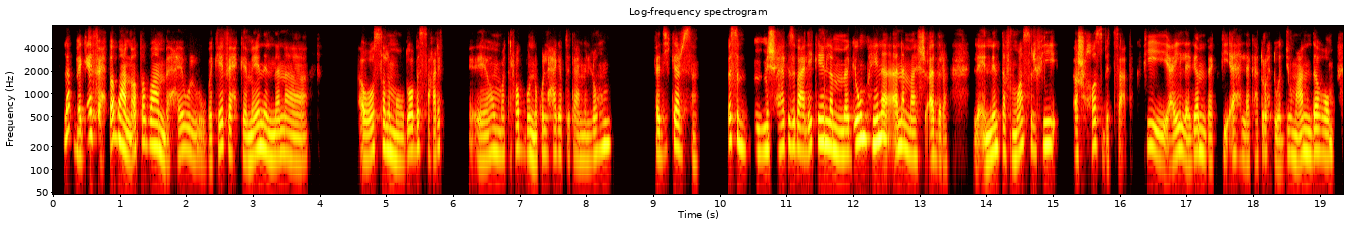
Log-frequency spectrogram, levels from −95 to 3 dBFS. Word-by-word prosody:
لأ، - - +1
باكافح 465 - +1
طبعًا، - - +6
آه - - +4
طبعًا 215 -7 +2
باحاول 170 +4 -3
وباكافح 170 +7 -2
كمان 155 +8 +1
إن 150 -4 0
أنا 150 -4 -2 0.8
أوصّل 170 +7 +1
الموضوع، 150 0 +2
بس - - -5
عارف - - -3 0.4
آآ 140 +1 -4
هم 165 0 -4
اتربوا 165 0 -3
إن 140 - +1
كل 165 +4 -5
حاجة 165 0 -1
بتتعمل 140 -3 -7
لهم 195 +7 -2 0.7
فدي 160 +1 -1
كارثة، 160 -9 0 0.5
بس 245 +1 +2
ب 200 -5 -1 0.3
مش 185 0 +4
هاكذب 205 0 0
عليك 185 +6 +1
يعني 230 -1 +6
لمّا 165 -5 +3
جُم 230 +11 +6
هنا 240 +5 +8
أنا 210 -5 +3
مش 150 - -2
قادرة، - - 0 0.4
لإن 140 +5 +1
أنت 185 0 +1
في 160 -4 -7
مصر 185 +3 -1
في 215 - 0 0.2
أشخاص - - 0
بتساعدك، - - -9 0.2
في 180 -9 -1
عيلة 165 -4 +1
جنبك، 165 -2 -1
في - - -5
أهلك - - -4
هتروح - - -4
تودّيهم 155 +4 -5
عندهم، 160 +1 +1
170 Hz, 160 wpm, -24 LUFS, 155-200 Hz, 0.8 s, هنا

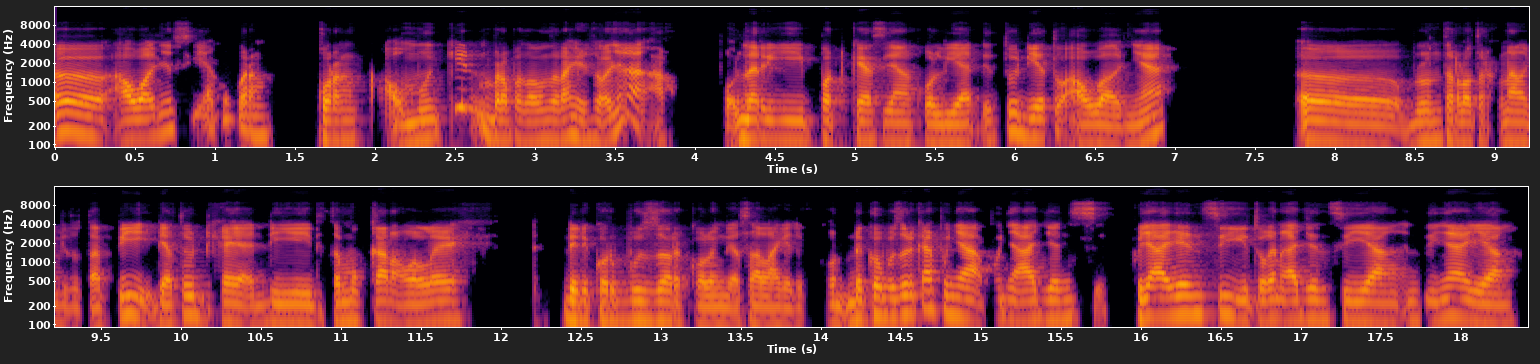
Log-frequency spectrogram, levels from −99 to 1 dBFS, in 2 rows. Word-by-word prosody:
E 160 - +6 0.4
awalnya 130 +6 +3
sih - - -11
aku 250 - -9
kurang 140 0 0 0.3
kurang 125 -1 +2
tahu, - - -2
mungkin 380 - -2 0.2
berapa 125 - +2
tahun 115 +1 -1
terakhir. 130 -1 +2
Soalnya, - - +2 0.2
ak - - -14 0.4
dari 125 -1 +2
podcast 120 -1 0
yang 115 -1 0
aku - - 0
lihat 110 0 0
itu 155 +7 -4
dia 130 -1 +2
tuh - - -5
awalnya, 105 -1 +2 0.9
eee, 110 -4 +2
belum 115 +1 -3
terlalu 115 -2 +1
terkenal 115 +1 -1
gitu, 95 -2 -11
tapi 135 +11 0
dia 105 - +4
itu 145 +5 -2
kayak 110 -6 +1
di 110 -1 -1
ditemukan 115 +3 0
oleh 120 +4 +1 0.6
Deddy 120 -2 +3
Corbuzier 120 -1 -1
kalau 100 -1 0
nggak 90 -3 -3
salah 95 -2 0
gitu, 95 +1 -6 0.2
Deddy 125 - -1
Corbuzier 140 +2 +1
kan 175 - +4
punya 135 -8 +3
punya 130 -3 0
agensi 125 +1 -1 0.2
punya 135 +1 +5
agensi 150 +1 +1 0.2
gitu 120 - -1
kan, 130 - +2
agensi 120 0 0
yang 110 0 0
intinya 120 +3 0
yang 110 -5 +3
120 Hz, 175 wpm, -26 LUFS, 110-130 Hz, 0.9 s, E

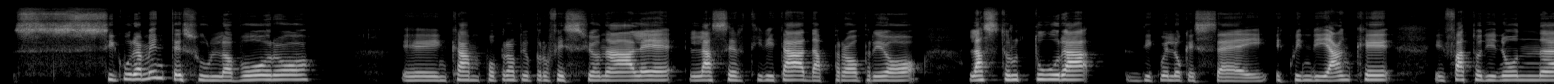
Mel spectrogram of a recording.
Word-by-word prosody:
Sicuramente 445 - -1
sul 200 -3 -4
lavoro, 220 +4 0 0.8
e 185 0 -3
in 185 0 -6
campo 200 -2 0
proprio 205 0 -4
professionale, 195 +1 +1
l'assertività 200 +1 +2
dà 185 -3 -1
proprio 185 0 -1 0.5
la 200 -1 +6
struttura 215 +1 +3 0.3
di 180 0 -12
quello 195 -1 -3
che 180 -1 -8
sei, 165 0 -2
e 200 - -11
quindi 195 -2 -3
anche 205 +3 +2 0.4
il 190 - -9
fatto 210 +2 0
di 195 -1 -4
non 200 0 -2
200 Hz, 95 wpm, -23 LUFS, 190-215 Hz, 0.8 s, la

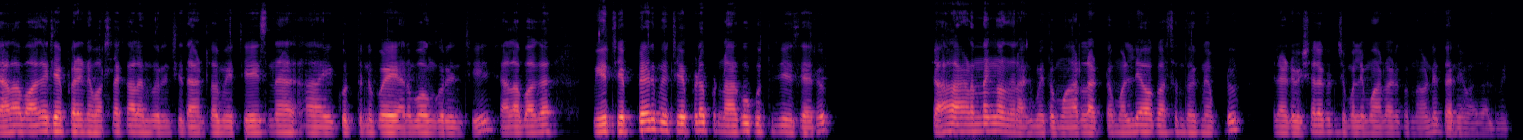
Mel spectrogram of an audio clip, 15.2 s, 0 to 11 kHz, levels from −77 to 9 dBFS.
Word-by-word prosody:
చాలా 115 +3 +4
బాగా 130 +3 +4
చెప్పారండి 125 -3 +3
వర్షాకాలం 120 0 -2
గురించి, 110 0 -5
దాంట్లో 110 0 -2
మీరు 110 0 -3
చేసిన 115 +1 -1 0.4
ఆహ్, 110 -1 +1
గుర్తుండిపోయే 115 0 +4
అనుభవం 115 0 +2
గురించి. 110 -1 -4 0.2
చాలా 115 +1 0
బాగా 125 +3 +2 0.5
మీరు 135 +1 +6
చెప్పారు. 160 +6 +7
మీరు 150 -1 +3
చెప్పేటప్పుడు 150 0 +4
నాకు 125 +4 +2
గుర్తు 130 -1 -5
జేశారు. 110 -3 -1 1.1
చాలా 140 0 +3
ఆనందంగా 140 +1 +1
ఉంది 120 - -3
నాకు 110 +1 -6
మీతో 110 -1 -4
మాట్లాడటం. 110 0 -2
మళ్ళీ 120 +3 -3
అవకాశం 120 0 -3
దొరికినప్పుడు, 115 +6 -5 0.4
ఇలాంటి 115 -1 -3
విషయాల 125 +3 -3
గురించి 120 -2 -12
మళ్ళీ 110 -1 -4
మాట్లాడుకుందాం 110 -1 -9
అండి. 130 +4 -9
ధన్యవాదాలు 100 -2 -10
మీకు. 95 - -22
115 Hz, 150 wpm, -25 LUFS, 110-130 Hz, 1.1 s, చెప్పారు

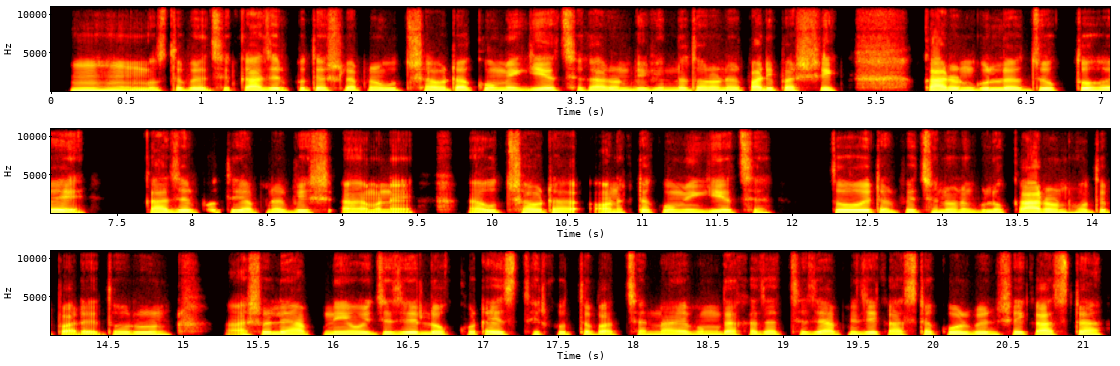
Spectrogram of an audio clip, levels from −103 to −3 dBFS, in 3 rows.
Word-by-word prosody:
হুম, 160 -1 +3
হুম, 150 -2 +1 0.2
বুঝতে 65 - -3
পেরেছি। 135 - 0
কাজের 140 +2 +3
প্রতি 145 +1 -3
আসলে 150 0 -3
আপনার 150 0 -2
উৎসাহটা 140 +1 0
কমে 125 -2 +1
গিয়েছে। 120 +1 +2
কারণ 140 +1 +2
বিভিন্ন 150 +2 -1
ধরনের 150 -1 +2
পারিপার্শ্বিক 140 +1 +1 0.6
কারণগুলো 145 0 +5 0.2
যুক্ত 140 0 0 0.2
হয়ে 165 -1 +6 0.5
কাজের 140 +1 +3
প্রতি 145 0 -7
আপনার 140 +1 -3
বেশ 140 0 +1 0.2
আ - - +1 0.2
মানে - - -1 0.5
আ - - 0
উৎসাহটা 150 +2 -1 0.3
অনেকটা 145 +2 -1
কমে 125 -2 0
গিয়েছে। 125 +1 -1 0.5
তো - - +3 0.2
এটার 165 +2 0
পেছনে 165 +2 -1
অনেকগুলো 155 +3 -2 0.2
কারণ 135 +3 +5
হতে 130 -4 -3
পারে। - - +1 0.2
ধরুন 145 0 0 0.5
আসলে 155 +1 0
আপনি 140 +2 -4
ওইযে 140 +1 -1
যে 145 - +5
লক্ষ্যটা 145 +4 -2 0.2
স্থির 160 - -7
করতে 140 -2 -3
পারছেন 135 +2 -3
না 155 - -1
এবং 135 0 -3
দেখা 135 +2 -2
যাচ্ছে 140 0 -5
যে - - +3
আপনি 135 +2 -7
যে 140 - +3
কাজটা 145 +1 -2
করবেন, 135 -1 +2
সেই 145 - 0
কাজটা 140 +2 +1
140 Hz, 160 wpm, -22 LUFS, 135-150 Hz, 0.6 s, হয়ে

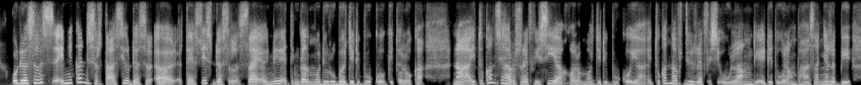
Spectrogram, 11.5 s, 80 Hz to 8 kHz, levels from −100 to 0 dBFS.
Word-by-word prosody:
Udah 260 0 +6
selesai, 330 - +5
ini 280 - +2
kan 360 +5 0
disertasi 250 - +1
sudah 230 -3 -1 0.2
eee, 185 -2 +4 0.2
tesis 195 +8 0
sudah 205 0 0
selesai, 205 0 +2
ini 235 +4 -1
tinggal 205 -2 -1
mau 205 0 -5
dirubah 215 0 -1
jadi 210 -1 0
buku 210 -1 -5
gitu 185 -1 -6
lho, 170 -2 -5
Kak. - - -3 0.4
Nah, 210 0 +5
itu 235 +4 -5
kan 345 -2 -3
saya 270 -5 +2
harus 225 - -3
revisi 210 +3 +3
ya, 170 - 0
kalau 180 +1 -6
mau 190 +1 -9
jadi 195 0 -6
buku 190 -1 -4
ya, 170 -3 -3
itu - - -8
kan 260 +3 -3
harus 235 -2 -2
direvisi 205 0 +1
ulang, 185 +3 -3
diedit 190 -1 -3
ulang, 195 +3 -5
bahasanya 200 +3 -3
lebih 185 -3 -3
205 Hz, 210 wpm, -24 LUFS, 190-230 Hz, 0.4 s, Udah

